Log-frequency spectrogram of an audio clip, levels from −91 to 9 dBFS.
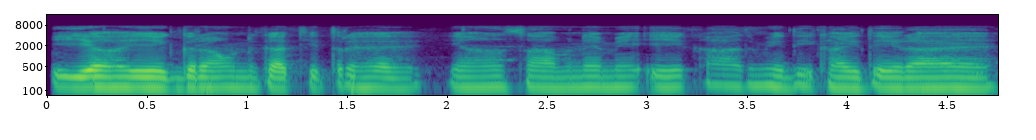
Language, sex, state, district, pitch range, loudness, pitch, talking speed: Hindi, male, Jharkhand, Ranchi, 125-130 Hz, -19 LUFS, 130 Hz, 190 wpm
